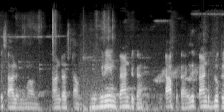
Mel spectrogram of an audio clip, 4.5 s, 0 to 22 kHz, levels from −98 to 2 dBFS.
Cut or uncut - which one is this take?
cut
